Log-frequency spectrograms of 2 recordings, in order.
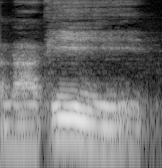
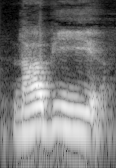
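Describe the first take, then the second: First: The stress is on the second syllable. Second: The stress is on the first syllable. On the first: It means prophet. The speaker calls it right. "이 발음을 잘 하셔야 돼요" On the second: It means butterfly. The speaker calls it wrong. "이름절에 액센트를 두면 주면 날아다니는"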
